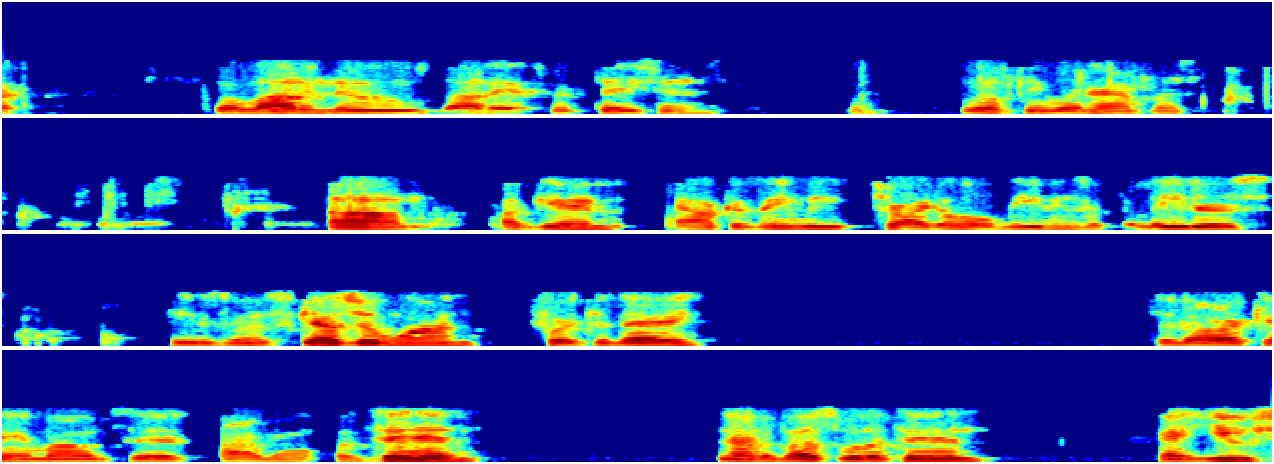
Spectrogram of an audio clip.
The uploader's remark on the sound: TNTSuperfantastic Conference Call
